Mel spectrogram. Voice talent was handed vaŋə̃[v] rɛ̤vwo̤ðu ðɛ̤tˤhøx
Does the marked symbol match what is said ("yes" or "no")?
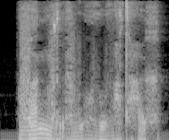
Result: yes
